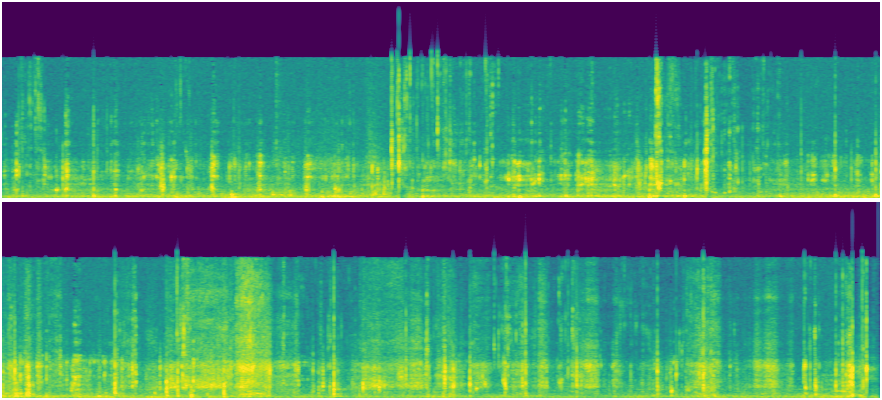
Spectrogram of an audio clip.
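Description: Close-miked eating: a man chewing and biting chicken, with many wet mouth clicks and smacks.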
